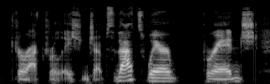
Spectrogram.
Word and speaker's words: Brij: relationship so that's where Bridge it's spelled b r i j but pronounced Bridge that's where that comes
